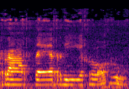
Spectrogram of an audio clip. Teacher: O som fraco do R é aquele tremidinho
